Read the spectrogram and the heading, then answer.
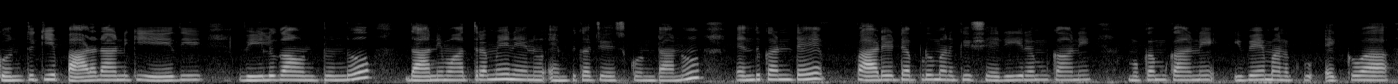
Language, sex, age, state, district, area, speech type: Telugu, female, 18-30, Andhra Pradesh, Kadapa, urban, spontaneous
